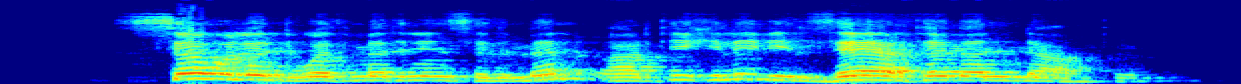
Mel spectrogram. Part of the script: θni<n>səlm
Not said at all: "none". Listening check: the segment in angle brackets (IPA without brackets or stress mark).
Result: n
